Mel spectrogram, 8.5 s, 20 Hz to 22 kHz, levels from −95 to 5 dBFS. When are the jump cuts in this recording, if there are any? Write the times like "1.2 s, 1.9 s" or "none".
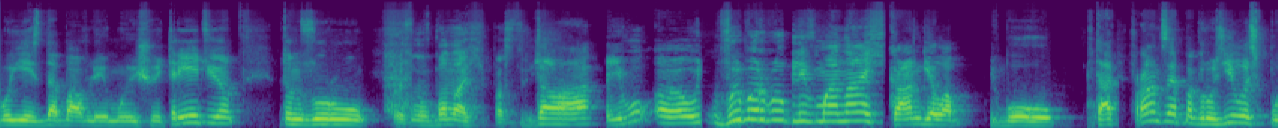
1.9 s, 2.7 s, 4.0 s, 4.7 s, 5.3 s, 5.9 s, 6.6 s, 7.4 s

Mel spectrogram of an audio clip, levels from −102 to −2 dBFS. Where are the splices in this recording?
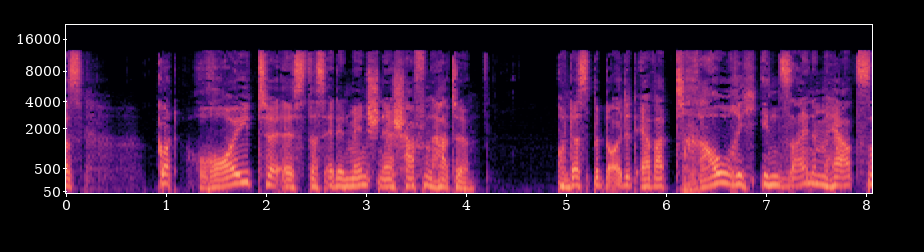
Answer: none

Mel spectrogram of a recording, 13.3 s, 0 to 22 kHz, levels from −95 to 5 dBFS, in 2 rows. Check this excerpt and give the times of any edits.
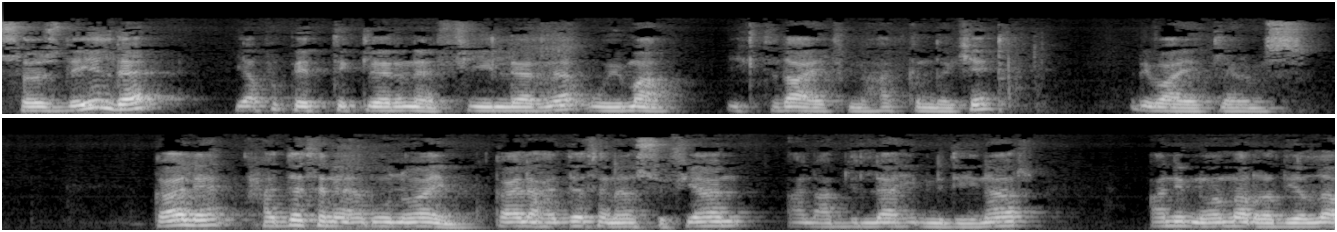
none

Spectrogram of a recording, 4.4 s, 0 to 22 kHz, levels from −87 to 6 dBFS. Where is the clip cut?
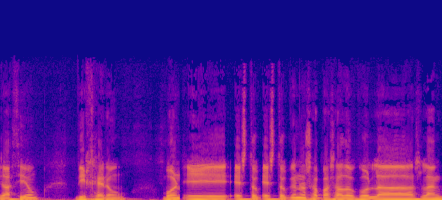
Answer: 1.8 s, 2.6 s

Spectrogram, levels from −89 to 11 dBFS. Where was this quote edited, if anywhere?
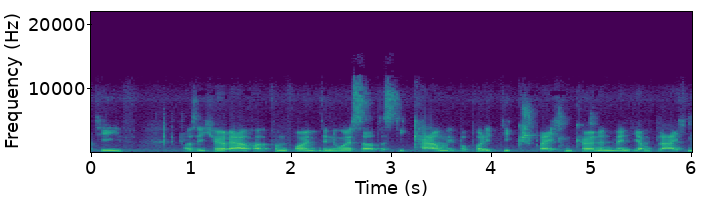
2.3 s, 3.5 s

